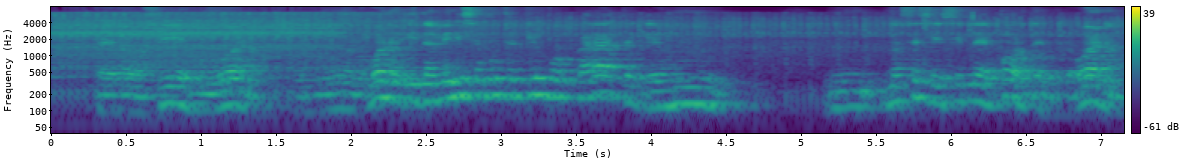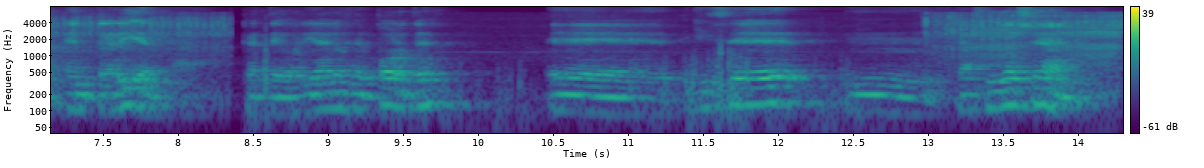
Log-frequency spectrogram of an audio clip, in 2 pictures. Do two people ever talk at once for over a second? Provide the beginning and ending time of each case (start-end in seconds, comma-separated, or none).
none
